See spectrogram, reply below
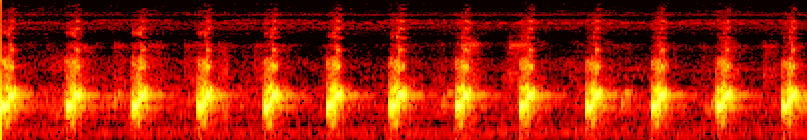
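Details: Wak-wak bird, or white-breasted waterhen, delivering a dozen loud, clipped, rasping croaks at a fast even pace of about two and a half per second, no other sounds.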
